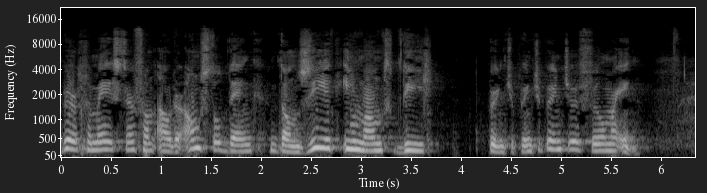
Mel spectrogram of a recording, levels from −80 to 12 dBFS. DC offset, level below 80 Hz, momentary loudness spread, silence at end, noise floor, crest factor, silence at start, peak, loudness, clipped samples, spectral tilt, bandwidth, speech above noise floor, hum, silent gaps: under 0.1%; -60 dBFS; 9 LU; 0.05 s; -57 dBFS; 14 dB; 0 s; -8 dBFS; -23 LUFS; under 0.1%; -6 dB/octave; 13 kHz; 35 dB; none; none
